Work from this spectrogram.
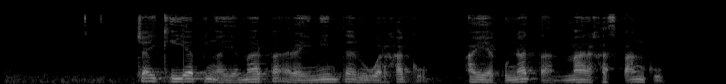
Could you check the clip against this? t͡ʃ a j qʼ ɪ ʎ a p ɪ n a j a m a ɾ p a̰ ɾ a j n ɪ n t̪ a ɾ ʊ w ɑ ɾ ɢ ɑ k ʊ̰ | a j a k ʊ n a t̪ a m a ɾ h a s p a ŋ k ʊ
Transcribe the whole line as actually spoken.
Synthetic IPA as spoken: t͡ʃ a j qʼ ɪ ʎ a p ɪ ŋ a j a m a ɾ p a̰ ɾ a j m ɪ n t̪ a ɾ ʊ w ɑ ɾ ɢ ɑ k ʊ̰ | a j a k ʊ n a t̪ a m a ɾ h a s p a ŋ k ʊ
